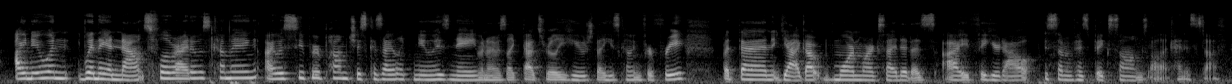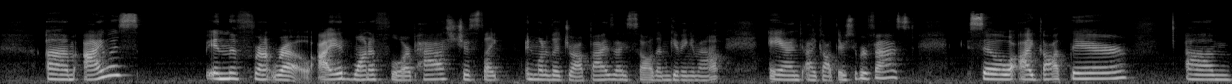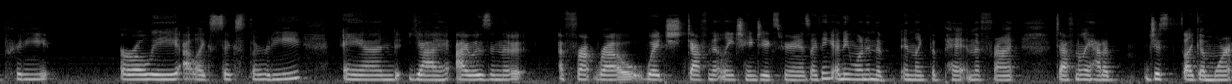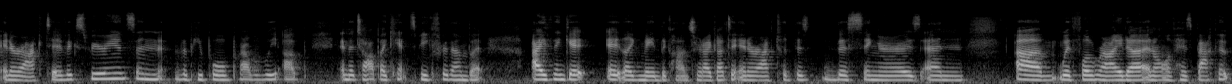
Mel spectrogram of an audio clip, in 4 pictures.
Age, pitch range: 10-29, 205-235 Hz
